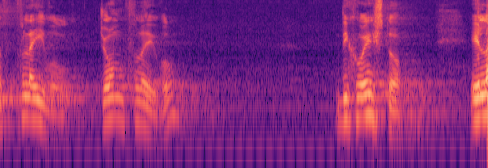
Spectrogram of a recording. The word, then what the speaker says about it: Flavel: John Flavel, en inglés se pronuncia Flavel, John Flavel, dijo esto: el alma es la más asombrosa ejemplar de artesanía divina.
